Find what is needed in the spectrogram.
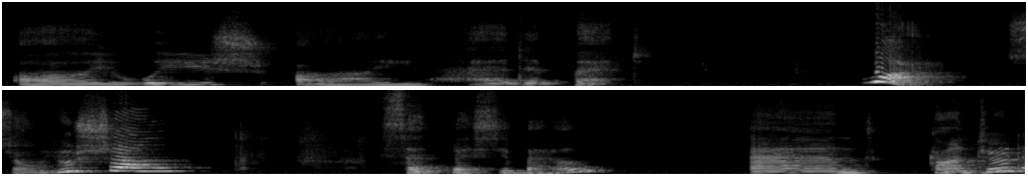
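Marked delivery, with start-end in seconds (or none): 0.1-3.2 low, soft mumbled wish. Acted. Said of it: "then mumbled". 4.3-6.2 high, louder eager fairy. Acted. Fairy granting wish.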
